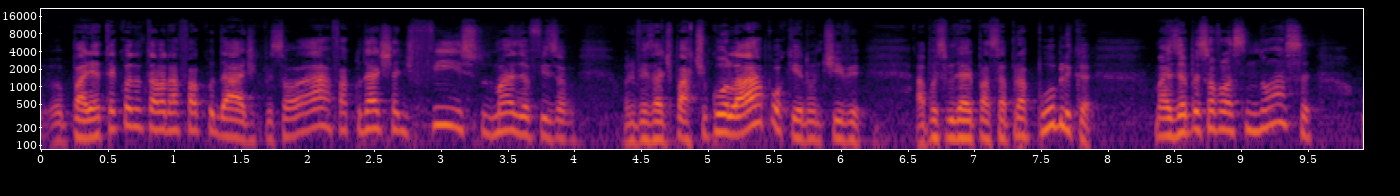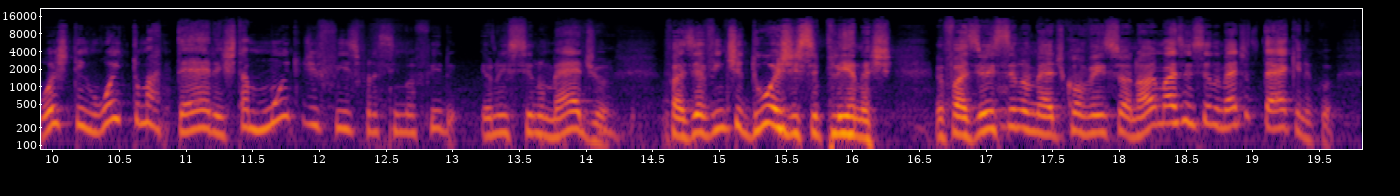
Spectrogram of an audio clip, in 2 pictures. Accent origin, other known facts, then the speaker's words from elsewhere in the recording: Niterói, Rio de Janeiro, Brazil; mas mora até hoje onde eu nasci, no, no Barreto, em Niterói, que não é uma área nobre da cidade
